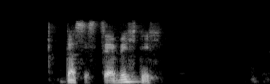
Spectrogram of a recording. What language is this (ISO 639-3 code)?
deu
